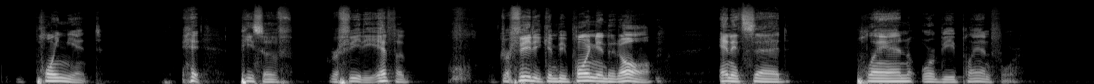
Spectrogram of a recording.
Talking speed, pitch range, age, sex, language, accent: 110 wpm, 125-155 Hz, 30-49, male, English, American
